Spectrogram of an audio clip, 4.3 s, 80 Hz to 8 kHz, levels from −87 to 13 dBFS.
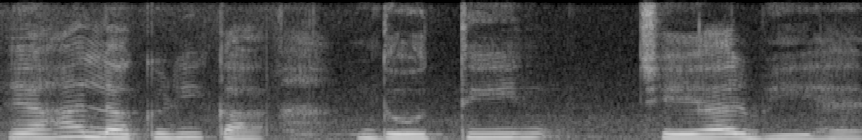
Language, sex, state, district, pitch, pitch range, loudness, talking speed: Hindi, female, Bihar, West Champaran, 235 Hz, 220-245 Hz, -16 LUFS, 110 wpm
